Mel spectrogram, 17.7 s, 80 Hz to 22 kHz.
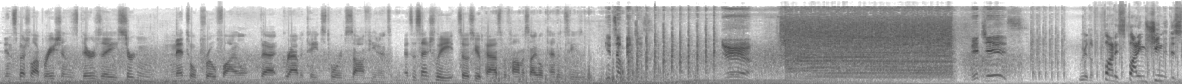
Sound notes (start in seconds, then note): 10.0 gunfire bursts; 11.8 machine gun rattles; 15.3 gunfire rattles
